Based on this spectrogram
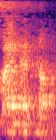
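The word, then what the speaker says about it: Bylakuppe: Okay, that is how it is pronounced, Bailagap.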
